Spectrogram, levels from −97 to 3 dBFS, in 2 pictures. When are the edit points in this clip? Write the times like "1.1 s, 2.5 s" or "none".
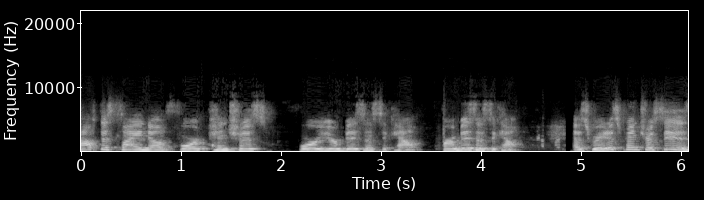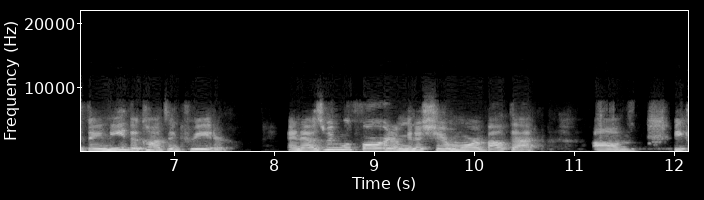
4.8 s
